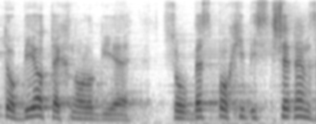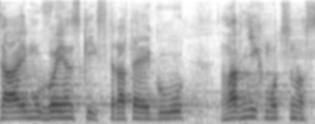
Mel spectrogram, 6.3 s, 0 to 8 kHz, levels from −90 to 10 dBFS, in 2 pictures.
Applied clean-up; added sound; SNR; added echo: neural separator model SepFormer DNS4.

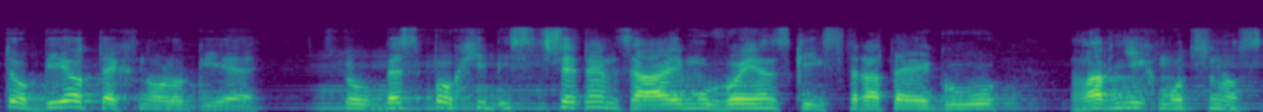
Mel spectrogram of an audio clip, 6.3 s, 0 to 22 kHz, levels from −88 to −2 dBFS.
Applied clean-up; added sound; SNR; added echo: neural mask model RNNoise.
